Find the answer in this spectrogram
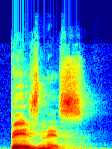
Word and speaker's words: business: Business. Et alors, le I ne se prononce pas ici. Ah oui, vous voyez en fait, un mot tout simple, c'est pas business, c'est business.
